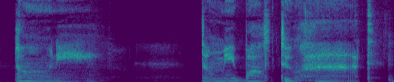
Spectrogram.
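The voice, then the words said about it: Imitates a character's voice. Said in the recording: “do a Syl impression. ... That was pretty good.”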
